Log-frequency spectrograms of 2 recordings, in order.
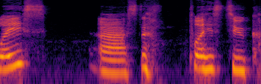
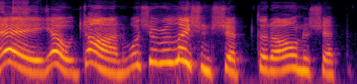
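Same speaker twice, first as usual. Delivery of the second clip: put-on Brooklyn accent, slower; 4 dB louder than usual. Showing how someone could ask a press-conference question, in a Brooklyn accent. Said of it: "Like you do a Brooklyn accent".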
